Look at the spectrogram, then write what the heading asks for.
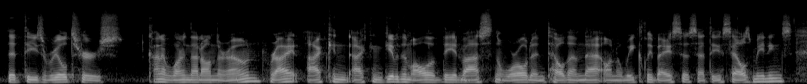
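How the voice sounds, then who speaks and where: An American man speaking as a podcast guest, explaining in a measured conversational way with hesitant pauses. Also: on the low side, steady tone. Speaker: mortgage lender guest.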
